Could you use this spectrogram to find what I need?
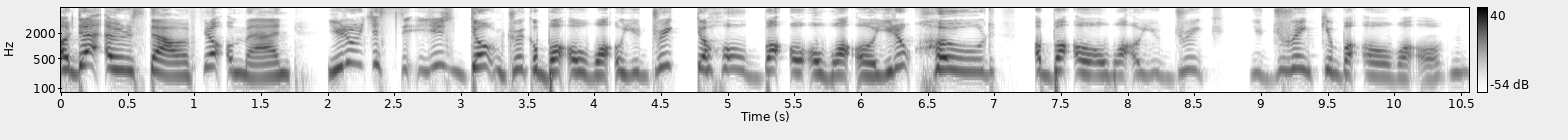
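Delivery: put-on British accent throughout. Quoting the funniest bit a man did, in a British accent impression. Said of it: "he's got a British accent".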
